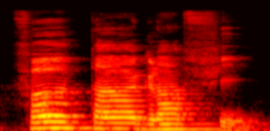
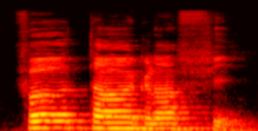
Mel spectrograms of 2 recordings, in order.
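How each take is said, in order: Both takes have the same delivery.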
